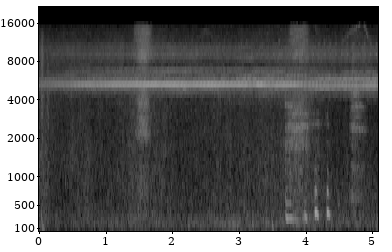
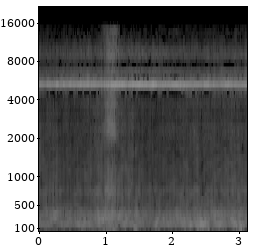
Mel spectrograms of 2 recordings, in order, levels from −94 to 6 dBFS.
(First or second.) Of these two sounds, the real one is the first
